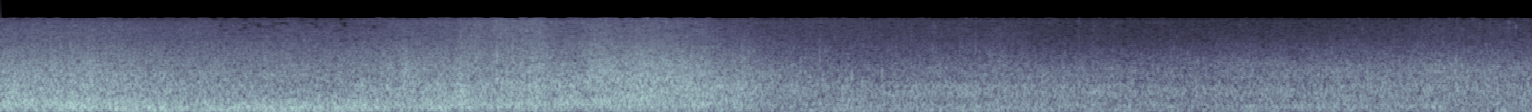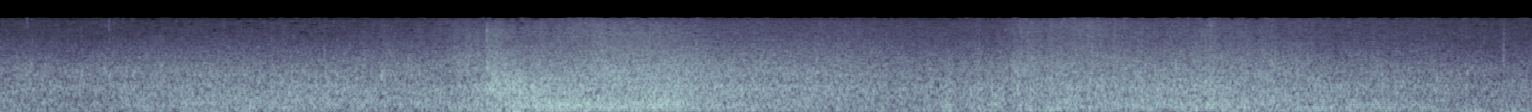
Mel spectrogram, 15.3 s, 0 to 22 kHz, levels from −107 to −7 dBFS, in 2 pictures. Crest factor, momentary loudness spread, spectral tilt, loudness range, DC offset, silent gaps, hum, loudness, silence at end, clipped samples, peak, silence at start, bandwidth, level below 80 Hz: 18 dB; 11 LU; -4.5 dB/octave; 9 LU; under 0.1%; none; none; -36 LUFS; 0 s; under 0.1%; -18 dBFS; 0 s; 11.5 kHz; -50 dBFS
